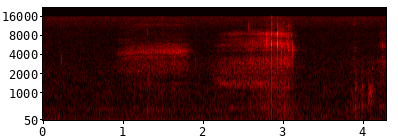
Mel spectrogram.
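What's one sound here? A woman and a man slurp tea from small cups.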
